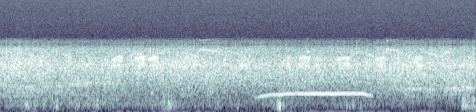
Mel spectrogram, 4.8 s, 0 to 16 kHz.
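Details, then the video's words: Seal on the right, playing, recorded 4 May 2013 at 06:17; one drawn-out tonal call sweeps up, then holds level for about a second at mid pitch, over a steady hiss and scattered low thumps. "Seal on the right playing"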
